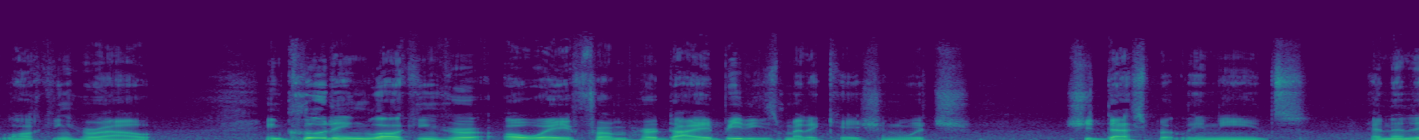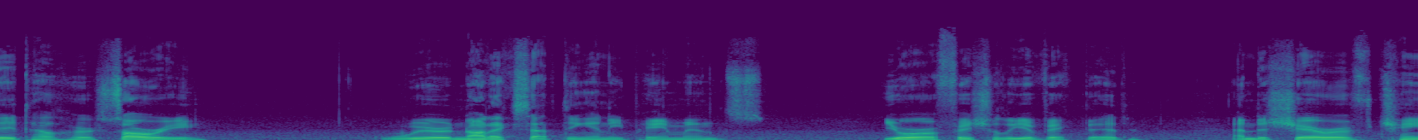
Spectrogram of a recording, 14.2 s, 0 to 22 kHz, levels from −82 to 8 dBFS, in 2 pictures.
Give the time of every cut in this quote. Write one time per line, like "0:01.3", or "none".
0:06.7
